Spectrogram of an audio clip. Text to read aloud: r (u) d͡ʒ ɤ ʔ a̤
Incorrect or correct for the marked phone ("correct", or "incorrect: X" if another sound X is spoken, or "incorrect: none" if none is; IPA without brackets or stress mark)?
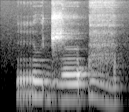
correct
